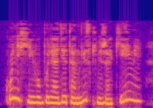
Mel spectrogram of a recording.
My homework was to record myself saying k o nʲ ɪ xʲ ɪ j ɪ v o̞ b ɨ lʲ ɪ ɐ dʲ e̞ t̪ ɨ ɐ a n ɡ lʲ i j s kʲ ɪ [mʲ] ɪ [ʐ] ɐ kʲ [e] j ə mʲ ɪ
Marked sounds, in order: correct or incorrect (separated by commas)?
correct, correct, correct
